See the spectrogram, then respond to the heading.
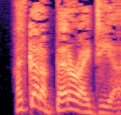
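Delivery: ordinary delivery, nothing marked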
